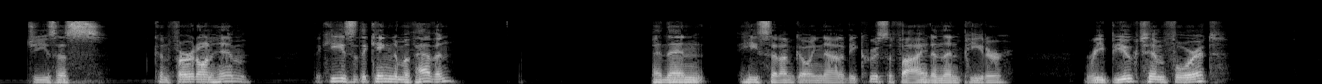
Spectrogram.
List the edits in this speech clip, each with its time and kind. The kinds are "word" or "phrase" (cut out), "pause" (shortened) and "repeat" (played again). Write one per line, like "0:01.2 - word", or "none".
none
